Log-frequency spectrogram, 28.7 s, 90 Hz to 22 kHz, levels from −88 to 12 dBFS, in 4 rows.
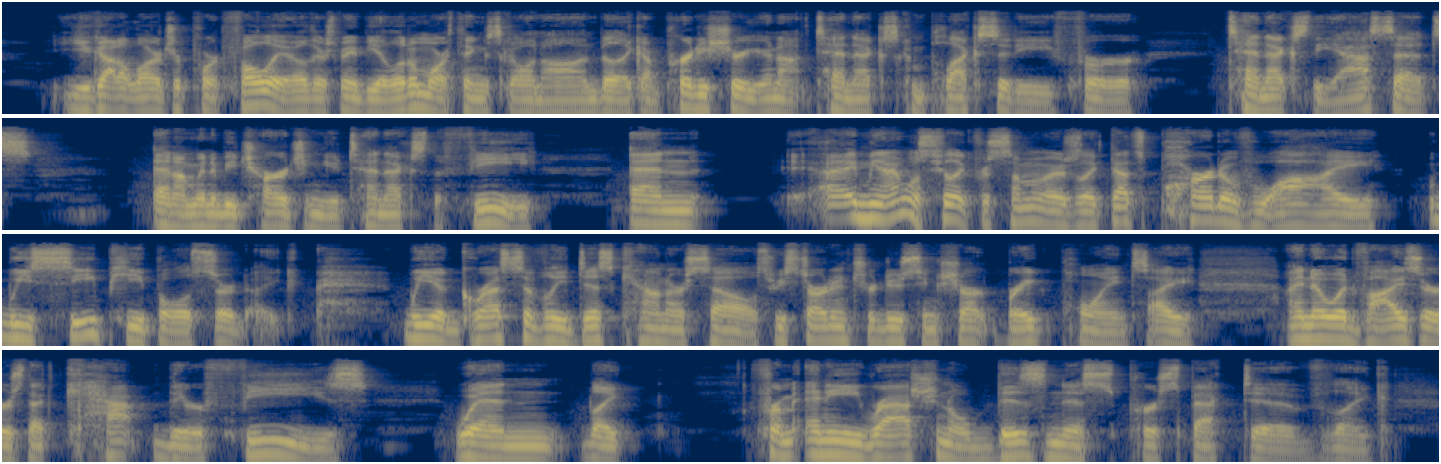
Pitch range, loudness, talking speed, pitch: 100-125 Hz, -19 LUFS, 175 wpm, 110 Hz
